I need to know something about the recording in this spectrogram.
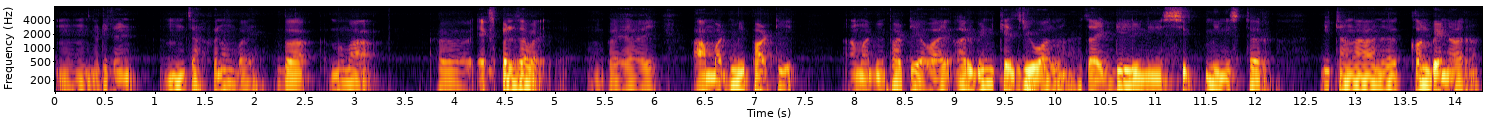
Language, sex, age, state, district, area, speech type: Bodo, male, 18-30, Assam, Kokrajhar, urban, spontaneous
